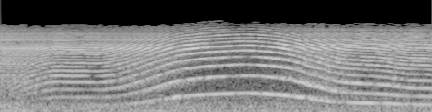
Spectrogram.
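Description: A single sustained musical tone, rich in overtones, that glides slowly up in pitch and then back down, with an electronic, theremin-like sound.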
